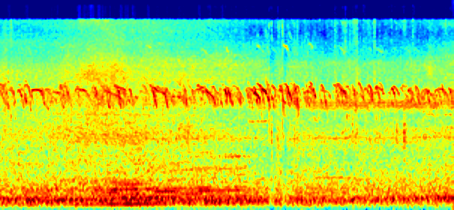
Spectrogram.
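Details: Many chicks chirping together while new chicks are being bought: a dense, continuous chorus of high, short, downslurred peeps over a steady low hum.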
